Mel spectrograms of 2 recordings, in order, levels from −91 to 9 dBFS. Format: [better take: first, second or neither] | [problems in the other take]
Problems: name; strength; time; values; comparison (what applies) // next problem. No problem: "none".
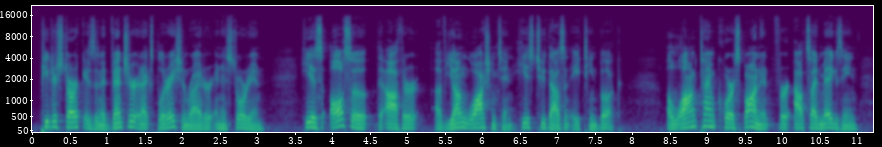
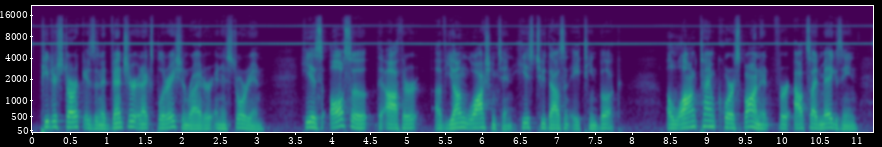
first | high-pitched whine; loud; throughout; 6.5 kHz, 9 dB below the speech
